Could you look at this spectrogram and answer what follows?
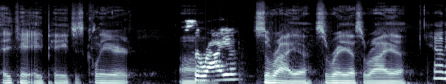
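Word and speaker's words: Saraya: She said it's pronounced Serea. She she she made it clear.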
